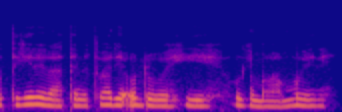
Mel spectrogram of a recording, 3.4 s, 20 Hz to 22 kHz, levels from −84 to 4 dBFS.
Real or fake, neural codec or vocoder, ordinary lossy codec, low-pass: fake; vocoder, 22.05 kHz, 80 mel bands, WaveNeXt; none; 9.9 kHz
